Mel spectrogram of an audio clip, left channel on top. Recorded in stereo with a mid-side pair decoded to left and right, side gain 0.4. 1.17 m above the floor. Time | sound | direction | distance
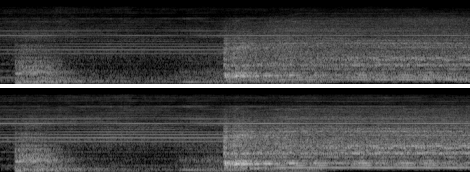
0.1 | a sliding door | 60° right | 1.1 m
2.2 | a blender | 65° right | 0.8 m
